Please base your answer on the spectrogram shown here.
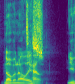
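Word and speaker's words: Viñales: No, Vinales. You said it right. Vinales.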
